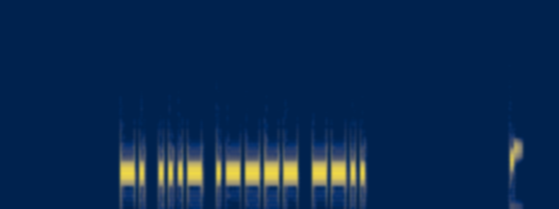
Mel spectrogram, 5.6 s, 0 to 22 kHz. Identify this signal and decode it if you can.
Morse code, heard as a keyed tone, about 25 wpm, 700 Hz. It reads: NV1Z
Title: USA Call Signs - 4 Characters - 2x Character Spacing - 25wpm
